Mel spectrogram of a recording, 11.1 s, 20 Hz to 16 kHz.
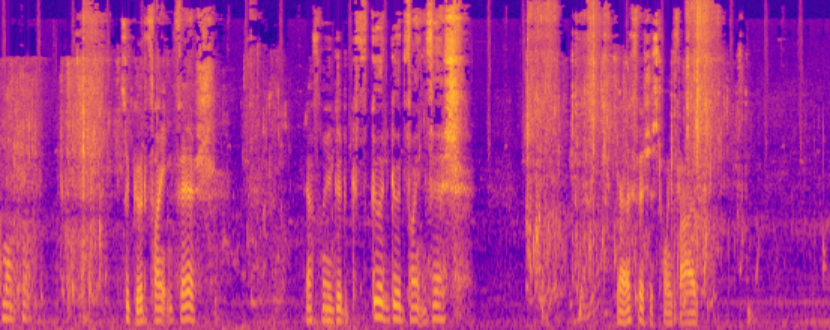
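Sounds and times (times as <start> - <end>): fish splashing in water: 0.0 - 1.7, 7.0 - 10.3.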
